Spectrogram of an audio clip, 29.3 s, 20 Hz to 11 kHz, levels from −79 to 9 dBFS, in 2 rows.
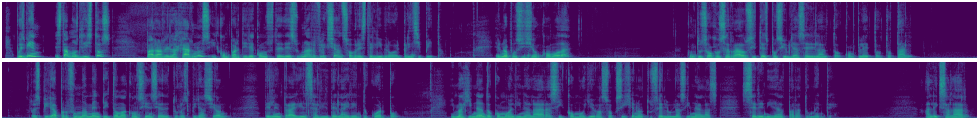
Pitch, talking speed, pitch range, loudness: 135 Hz, 145 wpm, 120-155 Hz, -23 LUFS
